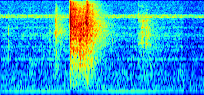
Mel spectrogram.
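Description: Two sharp clicks close together, about two-thirds of a second in: small valve parts knocking against the brass head of a plunger pump as a valve is set into its port. A low steady hum runs underneath.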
